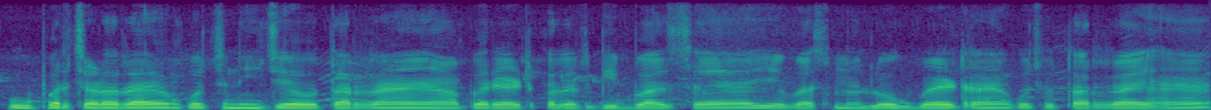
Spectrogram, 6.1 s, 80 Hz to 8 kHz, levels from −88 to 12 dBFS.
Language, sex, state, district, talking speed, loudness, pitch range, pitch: Hindi, male, Madhya Pradesh, Bhopal, 265 wpm, -15 LUFS, 125-135 Hz, 130 Hz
